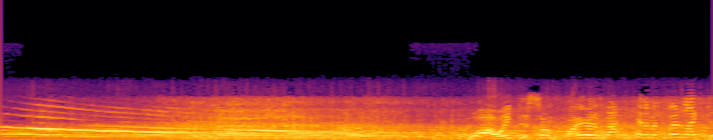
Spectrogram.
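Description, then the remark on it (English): Several fire engine sirens wail loudly, their long falling tones giving way to quicker rising-and-falling whoops that overlap one another over a low rumble of engines. “Boy, did you ever see so many fire engines?”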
